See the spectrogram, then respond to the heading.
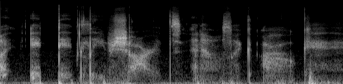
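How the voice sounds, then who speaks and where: Very slowly, a woman whispers. There is noticeable background noise. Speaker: ASMR creator. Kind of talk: ASMR update talk to camera, casual chatty monologue. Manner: whispered, soft-spoken.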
